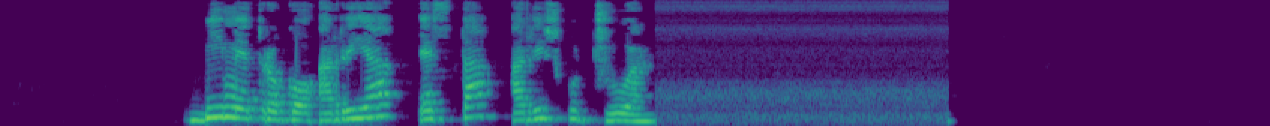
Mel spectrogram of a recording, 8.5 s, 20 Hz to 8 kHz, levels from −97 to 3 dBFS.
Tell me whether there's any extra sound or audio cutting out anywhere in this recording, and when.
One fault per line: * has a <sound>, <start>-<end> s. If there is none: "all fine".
all fine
